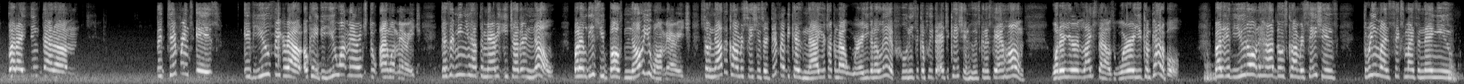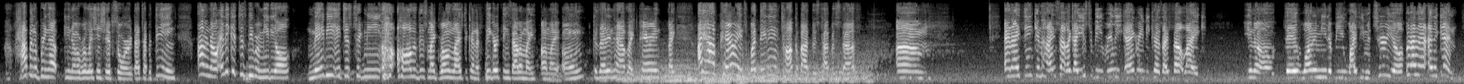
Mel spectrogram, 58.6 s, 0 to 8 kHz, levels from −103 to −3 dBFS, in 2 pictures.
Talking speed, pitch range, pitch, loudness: 185 wpm, 230-295 Hz, 255 Hz, -21 LUFS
